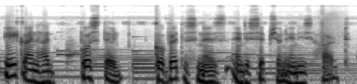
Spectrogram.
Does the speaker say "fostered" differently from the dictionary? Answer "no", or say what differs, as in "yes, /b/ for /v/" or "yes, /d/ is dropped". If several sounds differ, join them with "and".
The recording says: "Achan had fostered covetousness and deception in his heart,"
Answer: yes, /p/ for /f/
